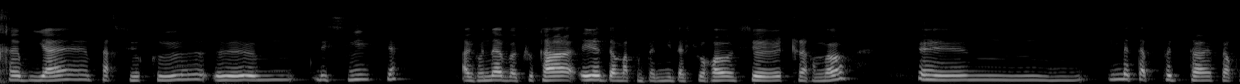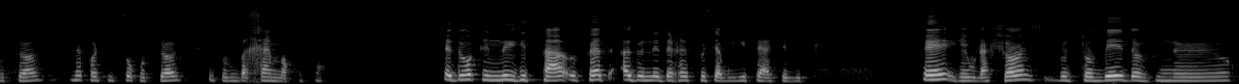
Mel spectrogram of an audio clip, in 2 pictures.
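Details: Woman deaf since infancy (diagnosed at 9 months), told she would never speak; never heard her own voice; learned speech through about 20 years of speech therapy; deaf speech.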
